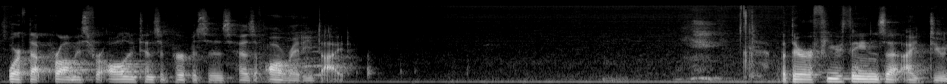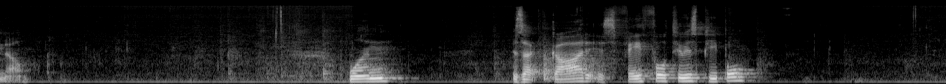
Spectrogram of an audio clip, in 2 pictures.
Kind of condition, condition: setting, large echoing room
